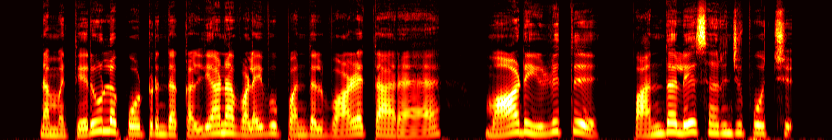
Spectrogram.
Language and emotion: Tamil, sad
